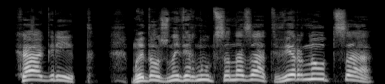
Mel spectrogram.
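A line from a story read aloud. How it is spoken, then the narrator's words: Desperate shout over engine roar. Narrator (Russian): крикнул он сквозь громовой рев двигателя, отказываясь поверить, что сова убита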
